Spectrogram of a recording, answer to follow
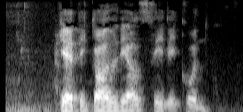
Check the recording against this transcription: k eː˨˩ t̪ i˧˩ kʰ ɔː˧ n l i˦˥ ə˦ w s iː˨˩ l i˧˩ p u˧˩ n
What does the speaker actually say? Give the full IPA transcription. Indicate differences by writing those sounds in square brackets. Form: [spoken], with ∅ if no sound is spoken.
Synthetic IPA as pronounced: k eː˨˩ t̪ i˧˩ [k] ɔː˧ n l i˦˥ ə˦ w s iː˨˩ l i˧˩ [k] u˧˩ n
